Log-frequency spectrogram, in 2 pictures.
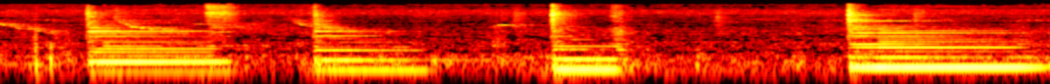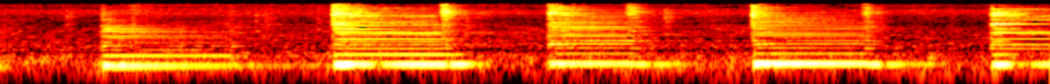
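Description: Acoustic guitar played slowly by a beginner, single notes and plucks one at a time, each ringing and fading before the next, with a short pause about a third of the way in.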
